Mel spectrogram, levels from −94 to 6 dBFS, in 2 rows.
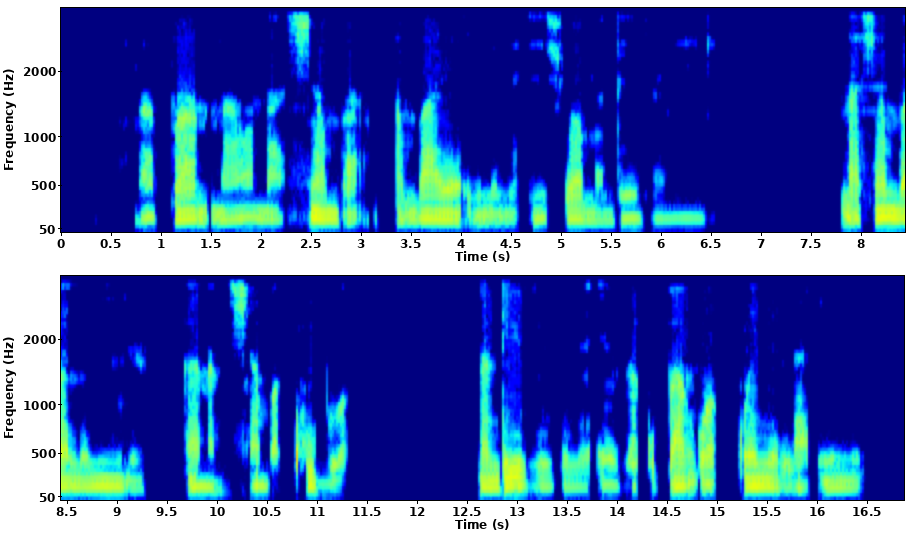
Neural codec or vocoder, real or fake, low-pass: none; real; 3.6 kHz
